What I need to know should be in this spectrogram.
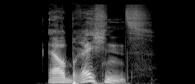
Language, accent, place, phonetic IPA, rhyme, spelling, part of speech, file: German, Germany, Berlin, [ɛɐ̯ˈbʁɛçn̩s], -ɛçn̩s, Erbrechens, noun, De-Erbrechens.ogg
- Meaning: genitive singular of Erbrechen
